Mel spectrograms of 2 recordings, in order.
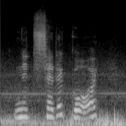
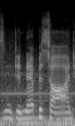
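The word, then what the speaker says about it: Ntsidigo'í: So today we are making Ntsidigo'i, and it's called Kneeldown bread.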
